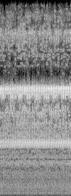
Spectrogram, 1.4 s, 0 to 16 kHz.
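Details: Ford Ranger 3.2 diesel pickup idling: steady light knock about six per second, mistaken for engine or intake leak; belt wetted and intake/turbo leaks fixed with no change, noise vanishes when pressing; loose shock absorber top nut.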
